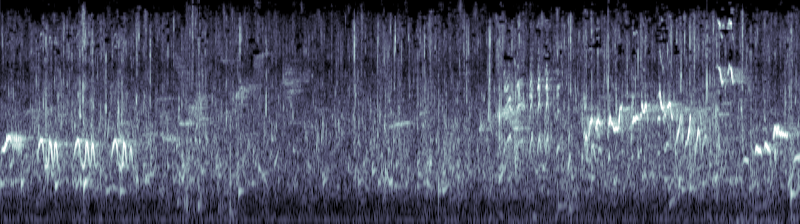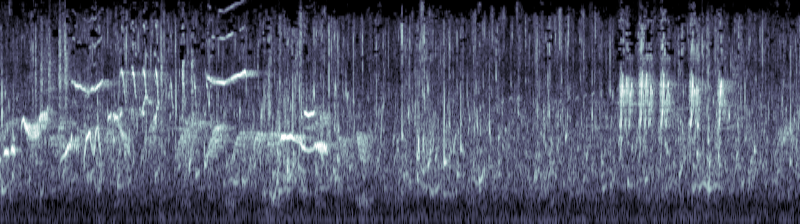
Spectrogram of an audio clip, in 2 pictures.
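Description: Small songbirds chirping and whistling in quick, overlapping phrases with short rising and falling notes, over a steady hiss. The calls are busiest in the middle. This is a masteran recording of small birds' song, used to teach phrases to caged songbirds such as the white-rumped shama.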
